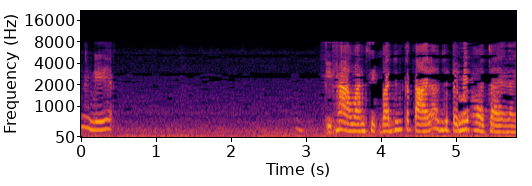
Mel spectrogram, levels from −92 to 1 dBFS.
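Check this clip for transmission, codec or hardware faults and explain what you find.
One codec fault runs through the whole speech clip. Throughout, the likely cause is HE-AAC compression at a bitrate near 8 kbps: the treble is rebuilt from copied lower bands, so s sounds turn gritty and lispy. On a spectrogram, the treble shows as smeared, repeated patches that stop at a hard ceiling at 8 kHz.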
